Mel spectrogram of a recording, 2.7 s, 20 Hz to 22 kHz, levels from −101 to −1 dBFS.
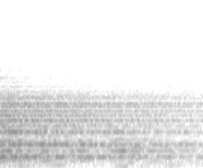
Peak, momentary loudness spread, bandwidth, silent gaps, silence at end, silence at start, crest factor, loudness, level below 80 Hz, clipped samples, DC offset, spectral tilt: -48 dBFS; 8 LU; over 20 kHz; none; 0 s; 0 s; 16 dB; -64 LUFS; under -90 dBFS; under 0.1%; under 0.1%; -5.5 dB/octave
